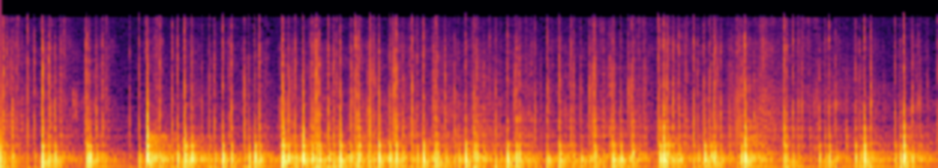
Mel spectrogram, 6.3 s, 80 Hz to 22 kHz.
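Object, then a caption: Hardcover book with cloth-covered board cover. Fingertips and nails tap fast on the cover and spine of a solid green hardcover book with gold lettering, held close in front of the mic. The result is a quick, uneven stream of dull, dry knocks with a low-mid body around 250 Hz and almost no ring after each tap.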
